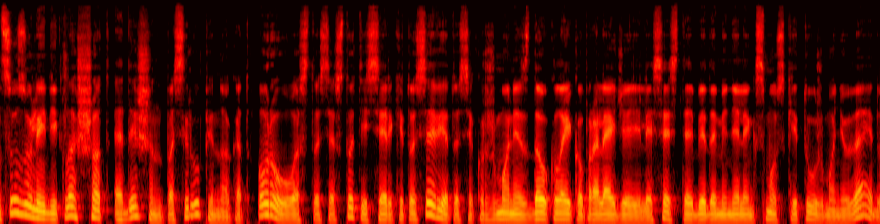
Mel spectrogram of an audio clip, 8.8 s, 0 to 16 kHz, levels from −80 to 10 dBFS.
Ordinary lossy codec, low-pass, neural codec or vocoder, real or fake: MP3, 96 kbps; 14.4 kHz; vocoder, 48 kHz, 128 mel bands, Vocos; fake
